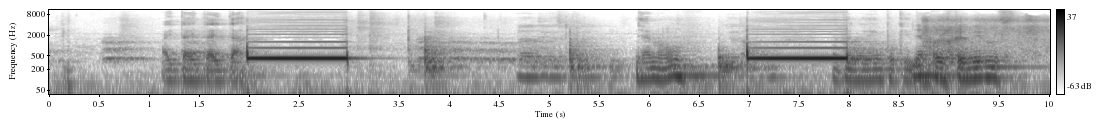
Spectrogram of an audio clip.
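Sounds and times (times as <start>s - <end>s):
loud electronic call beep: 2.0s - 3.0s, 7.0s - 8.0s.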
